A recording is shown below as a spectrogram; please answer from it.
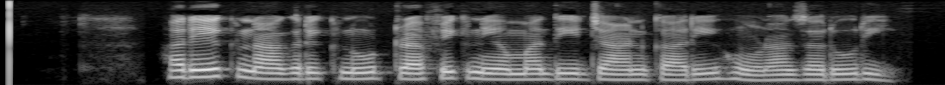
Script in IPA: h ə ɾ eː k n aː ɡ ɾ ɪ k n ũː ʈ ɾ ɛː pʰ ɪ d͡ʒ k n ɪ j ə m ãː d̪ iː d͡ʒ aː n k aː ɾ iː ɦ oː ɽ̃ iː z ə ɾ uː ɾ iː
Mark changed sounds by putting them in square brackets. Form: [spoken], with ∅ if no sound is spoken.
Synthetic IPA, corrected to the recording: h ə ɾ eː k n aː ɡ ɾ ɪ k n ũː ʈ ɾ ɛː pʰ ɪ [∅] k n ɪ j ə m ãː d̪ iː d͡ʒ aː n k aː ɾ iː ɦ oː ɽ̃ [aː] z ə ɾ uː ɾ iː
